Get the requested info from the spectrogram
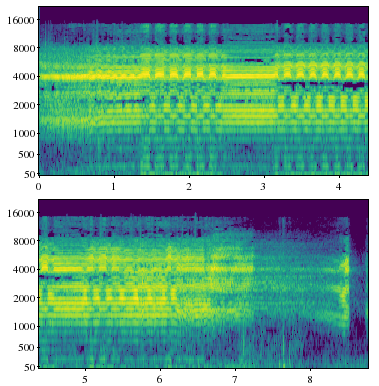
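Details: Cicada singing in the Himalayan hills of Nepal during wild mushroom foraging: a loud, harsh, buzzy drone throbbing in rapid regular pulses for about seven seconds, then breaking off abruptly into quieter rustling.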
